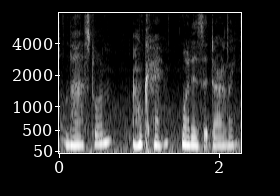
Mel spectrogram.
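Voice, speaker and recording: A woman voices a flirtatious, coaxing female vampire seeking a roommate in an ASMR roleplay, speaking softly and breathily with a warm, low-lit timbre that slips into whispers. Her natural, steady delivery is calm and reassuring, teasing, measured and intimate, with slow, deliberate pauses. There is slight background noise.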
